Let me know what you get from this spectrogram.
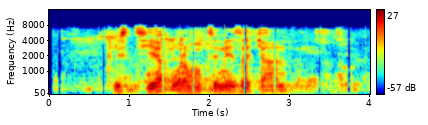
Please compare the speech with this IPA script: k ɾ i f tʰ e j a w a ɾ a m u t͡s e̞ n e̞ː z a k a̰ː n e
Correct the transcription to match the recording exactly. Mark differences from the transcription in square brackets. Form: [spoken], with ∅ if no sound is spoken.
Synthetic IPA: k ɾ i [s] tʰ [i] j a w a ɾ a m u t͡s e̞ n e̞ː z a [c] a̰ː n e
